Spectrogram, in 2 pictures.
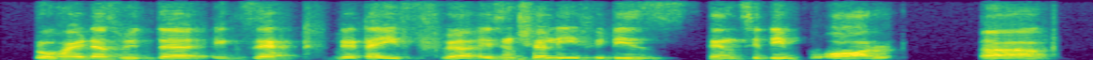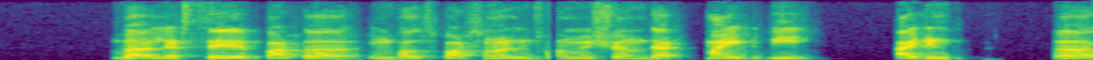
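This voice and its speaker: Speaking with a Bengali accent, a man uses fairly even intonation and a fairly high pitch at a moderate pace. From India, West Bengal. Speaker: exam candidate. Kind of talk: mock job interview. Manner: halting, many fillers.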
